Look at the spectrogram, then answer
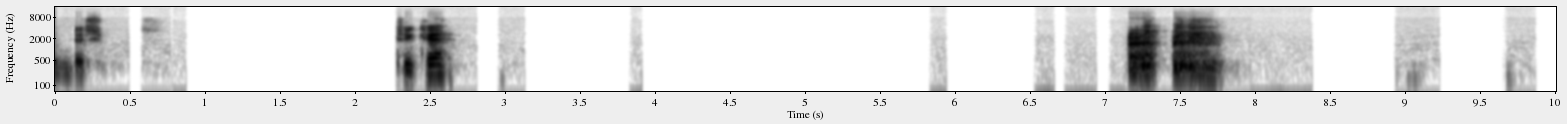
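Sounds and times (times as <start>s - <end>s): person clearing throat: 7.1s - 7.9s
short coughs: 7.2s - 7.9s.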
